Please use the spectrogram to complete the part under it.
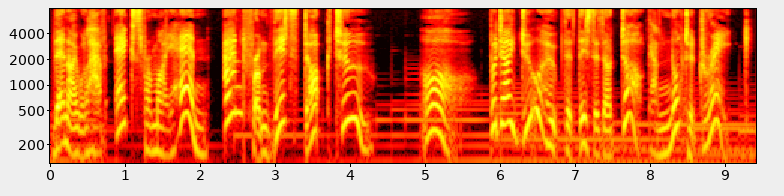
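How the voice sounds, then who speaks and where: A woman's voice: mid-range voice, wildly swooping pitch, takes it slowly. A woman playing a curious, scheming old lady in a children's cartoon, with exaggerated delivery. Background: music.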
